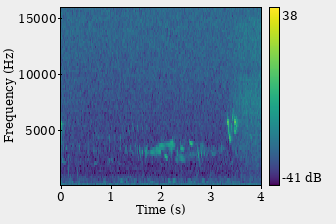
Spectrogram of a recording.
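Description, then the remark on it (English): Faint birds displaying at a lek in a grassy open patch of sagebrush about 250 yards from a dirt road call and chirp at sunrise, with soft low bubbling and popping sounds beneath a steady background hush. “The LEK is about 250 yards from the road where we're parked, so it's hard to hear the birds, but I can just barely see them.”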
